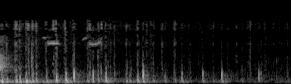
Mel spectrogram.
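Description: horse hooves galloping away

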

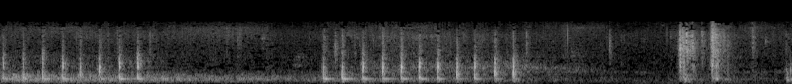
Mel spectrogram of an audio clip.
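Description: knocking on a door

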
